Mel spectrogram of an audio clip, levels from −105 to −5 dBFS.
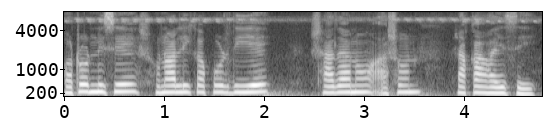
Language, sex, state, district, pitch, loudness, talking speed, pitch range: Bengali, female, West Bengal, Cooch Behar, 230 Hz, -14 LUFS, 115 wpm, 210-235 Hz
